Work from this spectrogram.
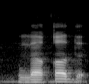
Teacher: یہاں دال حروف قلقلہ میں سے ہے، ہم یہاں پہ قلقلہ کریں گے۔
